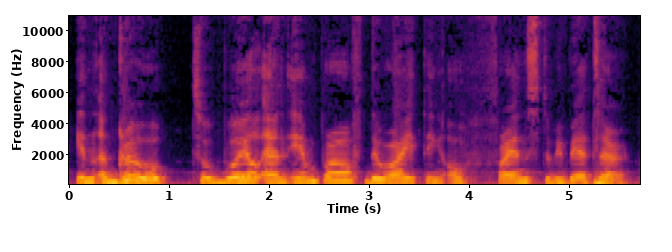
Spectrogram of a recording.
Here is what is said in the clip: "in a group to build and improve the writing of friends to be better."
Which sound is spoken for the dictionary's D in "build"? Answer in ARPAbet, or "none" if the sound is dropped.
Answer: none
